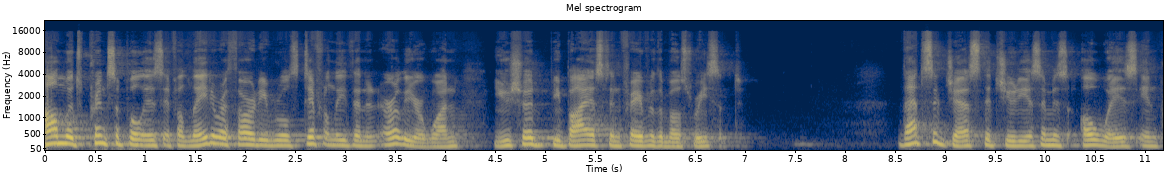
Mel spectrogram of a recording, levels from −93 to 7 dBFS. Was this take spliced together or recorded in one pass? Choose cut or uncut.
uncut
